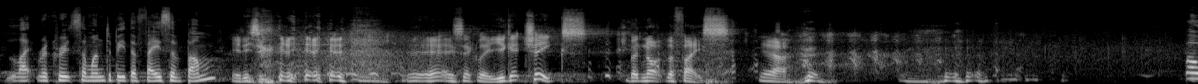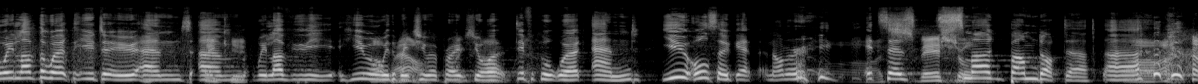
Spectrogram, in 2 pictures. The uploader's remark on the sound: Just a few kilometres from the hallowed MCG, and in front of a live audience of 2400 people. Recorded live in Melbourne.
